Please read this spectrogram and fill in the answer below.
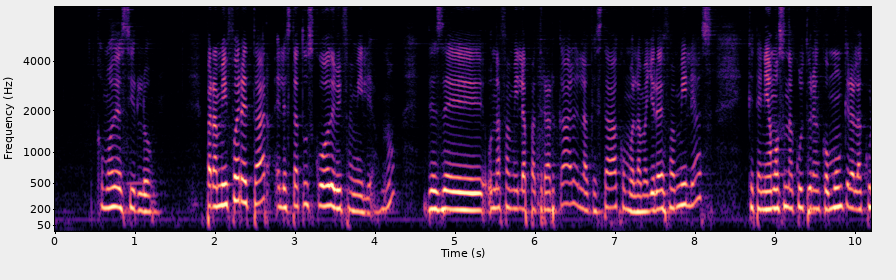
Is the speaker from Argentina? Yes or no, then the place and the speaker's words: no; Bolivia; En Bolivia hay muchos, yo soy de Bolivia, hay muchos movimientos libertarios. Para mí forman parte de mi historia, de mi cultura.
